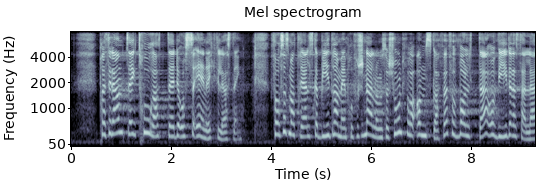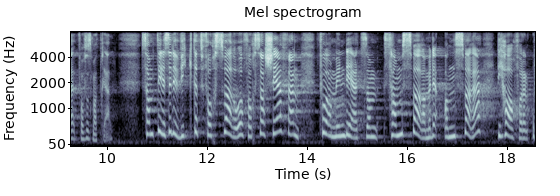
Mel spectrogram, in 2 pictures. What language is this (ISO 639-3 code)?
nor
